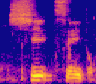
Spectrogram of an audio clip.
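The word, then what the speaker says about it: 資生堂: 시세이도 자생당이에요. 예. 그 일본 가서 이거 간판 보시면 예. 시세이도라고 읽으시면 됩니다.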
